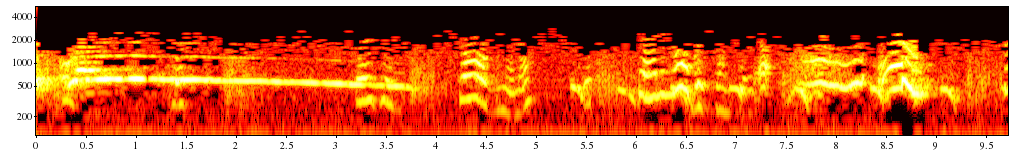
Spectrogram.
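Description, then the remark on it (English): A dog out on the back porch howls in one long, steady, slightly falling note, followed by a run of shorter, wavering yowls and whines. The sound is loud, over a low constant hum. “That howling's coming from around the back somewhere.”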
